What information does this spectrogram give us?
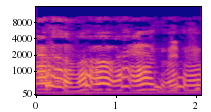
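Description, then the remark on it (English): A single voice imitates a Wookiee's growl: a loud, wavering moan that swoops up and down in pitch for about two seconds without a break. “Sound like a car crusher somewhere?”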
